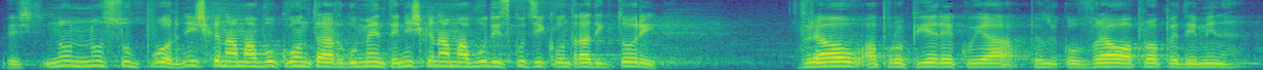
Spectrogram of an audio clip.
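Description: Brief: male pastor, high pitch, dramatic sermon delivery from loud to hushed, echoing church hall. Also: steady tone. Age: adult, married. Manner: dramatic storytelling, swings from loud calls to hushed tones.

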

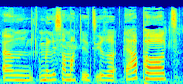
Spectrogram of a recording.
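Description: A young woman chatting casually with a friend in an unhurried, slangy, matter-of-fact way. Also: a little high, steady tone, vocal fry, a little mellow, a little hiss or hum. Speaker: podcast co-host. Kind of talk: casual chat among friends.

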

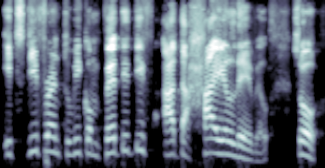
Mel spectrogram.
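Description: High, bright-voiced man. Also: expressive, no echo. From Ecuador. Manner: halting, searches for English words. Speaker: football pundit guest. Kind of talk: interview.

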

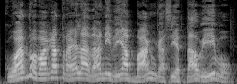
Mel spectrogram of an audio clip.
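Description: A man's voice: high voice, moderate pace, sharp tone. A man with a Puerto Rican accent, co-hosting a podcast, reading viewer messages aloud and laughing often. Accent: Puerto Rican Spanish. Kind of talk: casual chat.

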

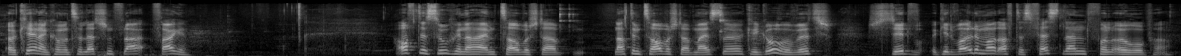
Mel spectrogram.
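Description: Male quiz master, dry and matter-of-fact, voice a bit higher than usual. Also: moderate pace. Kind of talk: reading quiz questions.

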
